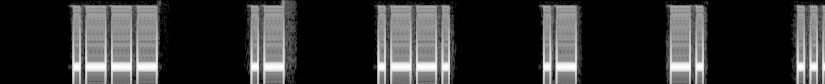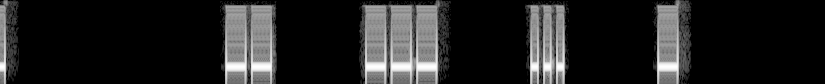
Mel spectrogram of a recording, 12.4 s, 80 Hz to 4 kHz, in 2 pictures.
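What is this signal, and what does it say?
Morse code, heard as a keyed tone, about 25 wpm, spaced as for 10 wpm, 550 Hz. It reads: JAPANS MOST
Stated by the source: Morse code transmission of news headlines.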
